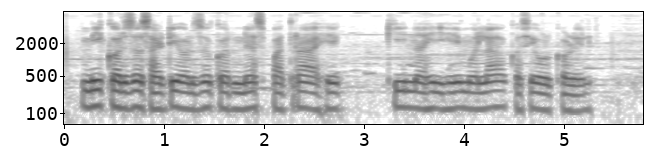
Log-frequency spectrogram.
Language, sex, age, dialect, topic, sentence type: Marathi, male, 46-50, Standard Marathi, banking, statement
